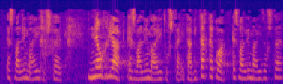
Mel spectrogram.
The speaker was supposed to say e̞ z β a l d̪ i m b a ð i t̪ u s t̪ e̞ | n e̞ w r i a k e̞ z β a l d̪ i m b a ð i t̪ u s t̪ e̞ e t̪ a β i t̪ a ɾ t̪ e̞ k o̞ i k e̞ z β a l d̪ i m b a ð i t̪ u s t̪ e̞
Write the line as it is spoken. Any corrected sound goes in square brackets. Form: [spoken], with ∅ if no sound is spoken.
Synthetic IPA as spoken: e̞ z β a l d̪ i m b a ð i t̪ u s t̪ e̞ | n e̞ w r i a k e̞ z β a l d̪ i m b a ð i t̪ u s t̪ e̞ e t̪ a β i t̪ a ɾ t̪ e̞ k o̞ [a] k e̞ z β a l d̪ i m b a ð i t̪ u s t̪ e̞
